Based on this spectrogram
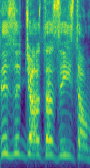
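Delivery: clumsy, bad, fake Chinese accent. Speaker quoting a line from a justice system file: bad chinese accent. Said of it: "That's supposed to be with a Chinese accent".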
